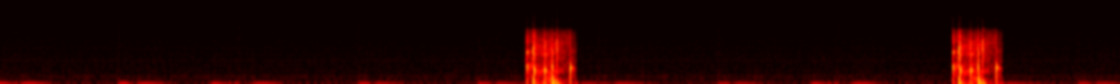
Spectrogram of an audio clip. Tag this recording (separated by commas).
Silence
